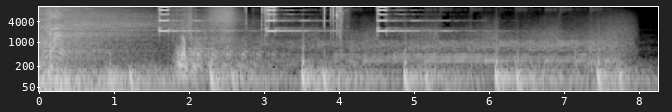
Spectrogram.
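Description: Heartbeat sound effect: a low thump about every second and a quarter, with three short high electronic beeps about a second and a half apart in the first half.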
